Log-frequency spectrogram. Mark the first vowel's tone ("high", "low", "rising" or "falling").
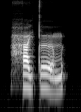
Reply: low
